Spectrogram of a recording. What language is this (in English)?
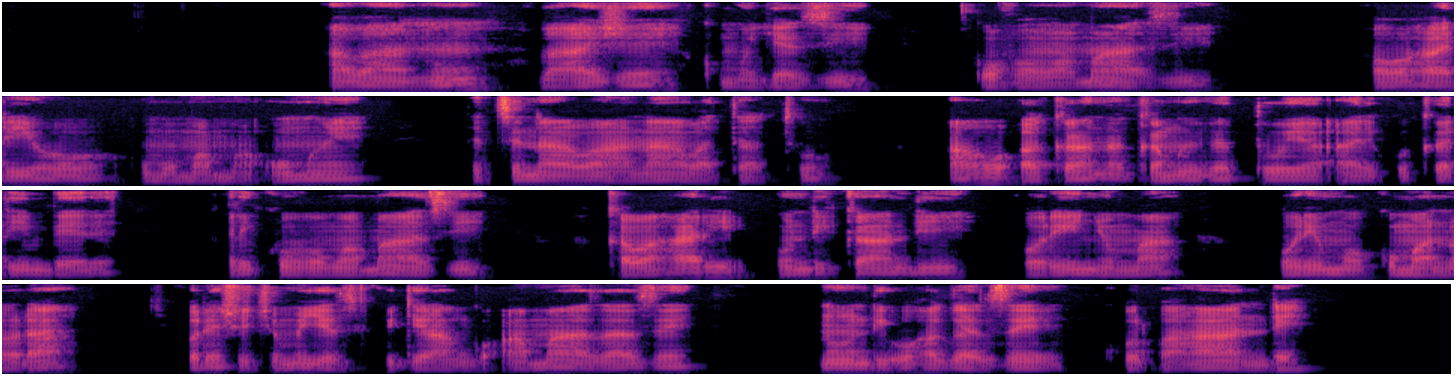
Kinyarwanda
